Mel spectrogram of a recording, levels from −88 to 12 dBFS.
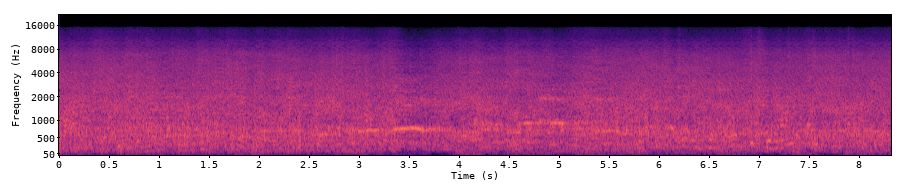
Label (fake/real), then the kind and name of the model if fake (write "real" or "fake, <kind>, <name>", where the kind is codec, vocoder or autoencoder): fake, codec, SNAC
